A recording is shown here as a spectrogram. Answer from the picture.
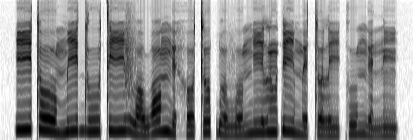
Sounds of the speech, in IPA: i˦ t oː˦˨ m i˦ d uː˦ t iː˦ v ɔ˨ w ɔ˦ ŋ ɪ˨ h o˨ t ʊ˦ ɓ ʊ˨ β ʊ˨˦ ŋ iː˦ l ũ˦ ɗ iː˦˨ m ɪ˨ t ʊ˨ l iː˨ k uː˦ ŋ ɪ˨ n ĩ˨

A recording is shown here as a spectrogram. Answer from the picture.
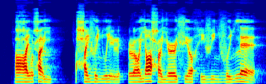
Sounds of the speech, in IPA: ʕ i w ħ ə j | ħ i v ə˞ ʎ w i ɭ | ɭ ɔ j ɑ ħ ʊ j ə˞ fʲ ɔ h i v i ʎ v ʊ ʎ l ɛ

